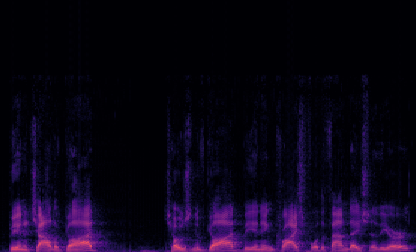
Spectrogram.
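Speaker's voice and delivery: normal talking voice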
